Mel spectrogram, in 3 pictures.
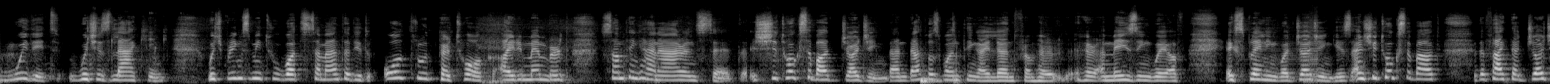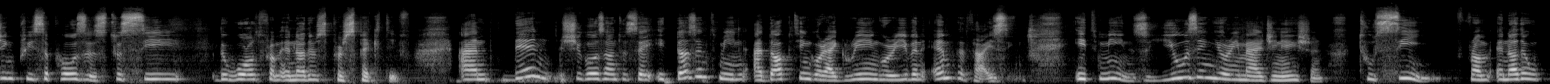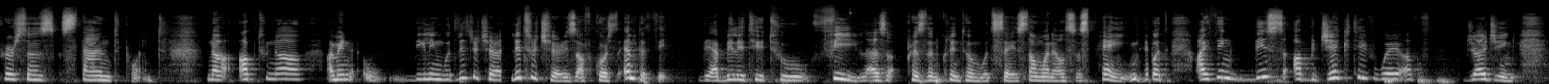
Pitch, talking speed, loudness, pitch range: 230 Hz, 155 wpm, -21 LUFS, 195-255 Hz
